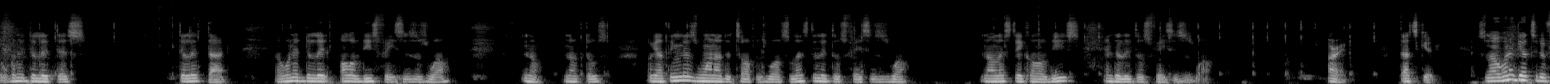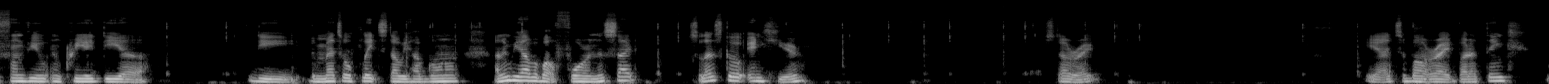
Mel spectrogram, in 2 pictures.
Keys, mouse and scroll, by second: 0.2 scroll down 1, 0.5 shift+middle click, 0.8 middle click, 1.7-3.0 right drag, 1.8 x, 3.3 right click, 4.6 x, 5.7 scroll down 1, 5.9 middle click, 6.3-6.6 scroll up 2, 7.6 alt+right click, 8.0 x, 10.0 alt+right click, 10.4 scroll down 2, 10.6 shift+middle click, 11.0 middle click, 11.1 x, 12.0 middle click, 12.4 scroll up 1, 12.6 shift+middle click, 13.0 middle click, 15.4 KP_1, 17.2 middle click, 17.9-18.5 scroll down 1, 18.5 KP_1, 19.5 scroll down 1, 19.6 middle click, 20.4-21.8 scroll down 1, 21.8-22.2 scroll up 1, 22.2 shift+middle click, 23.3-24.0 scroll up 1, 24.0-30.9 middle drag, 24.7 scroll down 2, 25.9-26.5 scroll up 2.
